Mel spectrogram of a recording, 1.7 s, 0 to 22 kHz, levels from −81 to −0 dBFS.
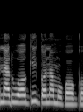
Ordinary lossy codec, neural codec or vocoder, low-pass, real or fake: none; none; 7.2 kHz; real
